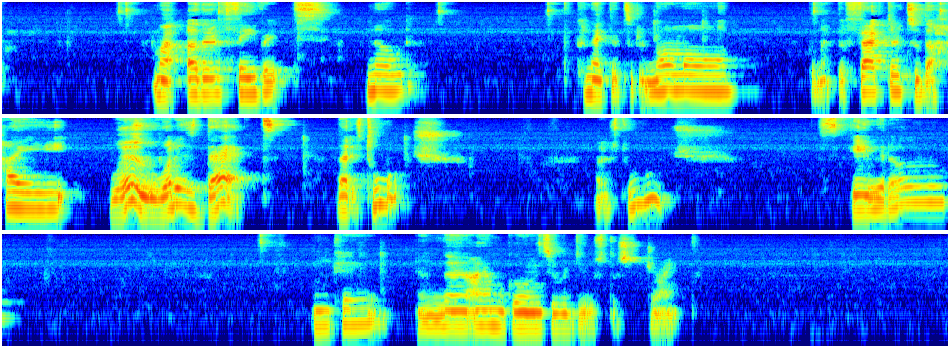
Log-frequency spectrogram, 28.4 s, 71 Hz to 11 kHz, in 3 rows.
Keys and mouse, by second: 2.2-4.4 middle drag, 4.4-28.3 drag.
